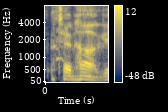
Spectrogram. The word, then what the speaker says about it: Ten Hag: I'm very sorry if I mispronounce this, but the Ajax manager, is it Ten Hag? – Ten Hag, yep.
